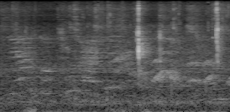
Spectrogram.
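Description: A child's voice making brief sounds, with one sharp click about one and a half seconds in.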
